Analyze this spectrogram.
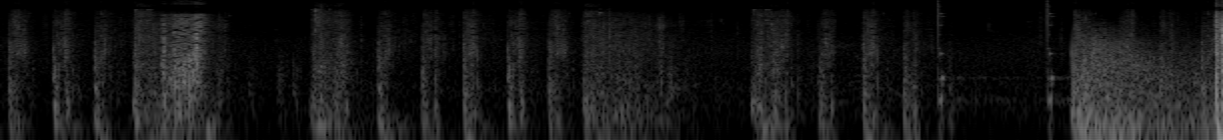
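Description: Footsteps thud quickly across the ground.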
